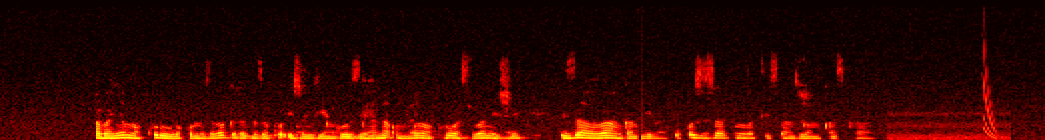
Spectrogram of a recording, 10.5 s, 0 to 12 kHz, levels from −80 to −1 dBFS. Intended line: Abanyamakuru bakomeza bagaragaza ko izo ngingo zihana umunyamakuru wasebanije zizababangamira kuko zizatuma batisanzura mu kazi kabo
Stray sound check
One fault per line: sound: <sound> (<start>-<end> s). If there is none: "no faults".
sound: dropout (6.4-6.4 s)
sound: chirp (9.8-10.0 s)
